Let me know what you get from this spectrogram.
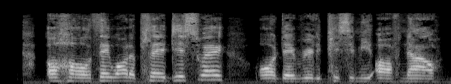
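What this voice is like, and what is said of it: Thickening put-on character accent. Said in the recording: “the accent starts getting a lot thicker”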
